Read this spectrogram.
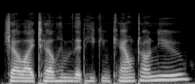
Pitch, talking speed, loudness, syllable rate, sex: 175 Hz, 310 wpm, -17 LUFS, 5.4 syllables/s, female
